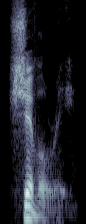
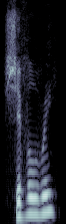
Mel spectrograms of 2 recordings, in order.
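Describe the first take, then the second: First: CHIVALRY dropped low with a falling close; confirming tune. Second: CHIVALRY lifted into a rising question; questioning tune. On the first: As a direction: confirm "Chivalry" as a settled statement, pitched down. Word confirmed after the question. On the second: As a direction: offer "Chivalry" tentatively, pitch climbing. Word offered as a question. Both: Acted.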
